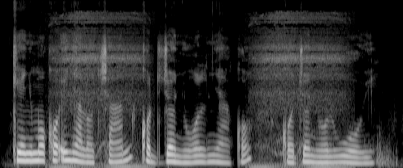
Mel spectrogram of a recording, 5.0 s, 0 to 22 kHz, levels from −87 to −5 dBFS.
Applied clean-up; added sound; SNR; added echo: none; Breathing; 13 dB; none.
